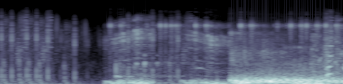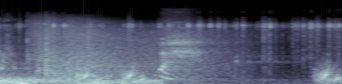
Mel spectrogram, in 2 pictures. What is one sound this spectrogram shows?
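A body splashes loudly into water.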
